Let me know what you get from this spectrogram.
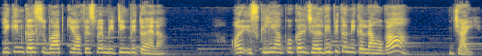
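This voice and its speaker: A woman's voice: sits high, a little fast, soft background music, pitched above the performer's own voice, close to an everyday voice. A woman voicing a young wife and mother in a cartoon story, chiding and teasing her husband. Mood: gently chiding.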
